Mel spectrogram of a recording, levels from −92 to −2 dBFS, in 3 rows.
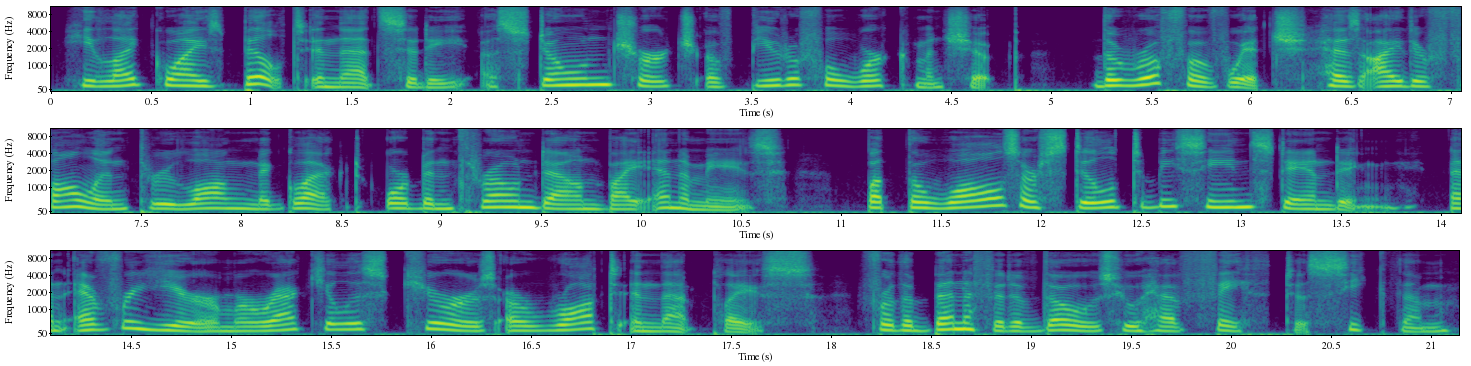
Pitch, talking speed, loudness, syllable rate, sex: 200 Hz, 165 wpm, -18 LUFS, 4.4 syllables/s, female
